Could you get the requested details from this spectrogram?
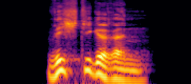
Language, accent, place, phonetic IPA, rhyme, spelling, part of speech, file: German, Germany, Berlin, [ˈvɪçtɪɡəʁən], -ɪçtɪɡəʁən, wichtigeren, adjective, De-wichtigeren.ogg
- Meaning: inflection of wichtig: 1. strong genitive masculine/neuter singular comparative degree 2. weak/mixed genitive/dative all-gender singular comparative degree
